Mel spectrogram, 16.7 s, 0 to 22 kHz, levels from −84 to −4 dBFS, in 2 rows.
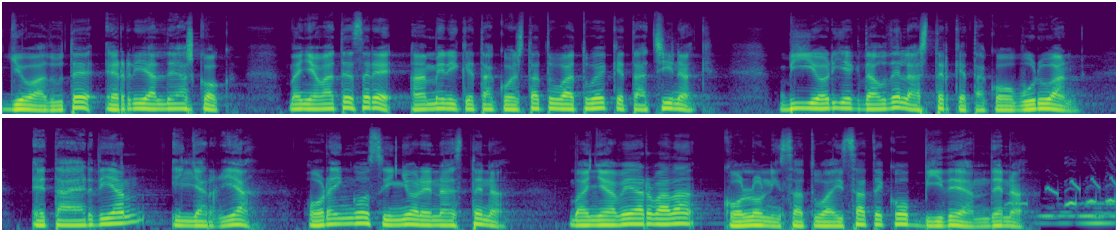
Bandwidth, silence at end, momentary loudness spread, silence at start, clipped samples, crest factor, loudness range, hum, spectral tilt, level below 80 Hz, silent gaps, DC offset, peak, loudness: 13.5 kHz; 0 s; 7 LU; 0 s; under 0.1%; 14 dB; 2 LU; none; -7 dB/octave; -44 dBFS; none; under 0.1%; -6 dBFS; -19 LUFS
